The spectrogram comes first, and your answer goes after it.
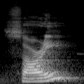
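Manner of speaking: "সরি" rising as a question; rising one-word question. Shown as a demonstration. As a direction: ask "সরি" with a lift. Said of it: "বলেন এভাবে".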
